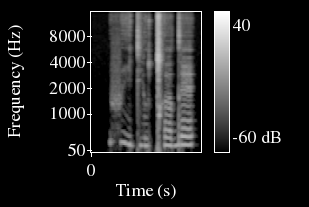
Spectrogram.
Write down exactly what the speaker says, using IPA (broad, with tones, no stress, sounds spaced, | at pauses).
f i̤˥˨ tʲ o̤˨ ǀʰ ʌ˨ d̪ ɛ˦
